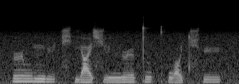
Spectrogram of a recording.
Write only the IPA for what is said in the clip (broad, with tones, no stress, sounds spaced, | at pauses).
ɻ u˦ m y˨˦ t͡ɕʰ j ä˦ ɕ y˨˦ n ɻ ɻ̩˦ t̪ u˦ kʰ w ɔ˨˩ t͡ɕʰ y˦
